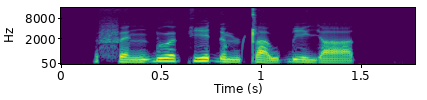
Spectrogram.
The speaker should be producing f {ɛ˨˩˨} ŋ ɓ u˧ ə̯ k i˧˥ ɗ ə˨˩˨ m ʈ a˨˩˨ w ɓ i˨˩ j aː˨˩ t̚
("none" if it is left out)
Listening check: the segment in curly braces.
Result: ɛ˨˩˨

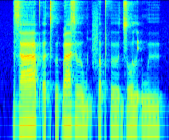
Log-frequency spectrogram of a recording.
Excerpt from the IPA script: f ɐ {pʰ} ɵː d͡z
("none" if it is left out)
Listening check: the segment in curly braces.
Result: pʰ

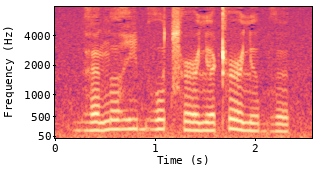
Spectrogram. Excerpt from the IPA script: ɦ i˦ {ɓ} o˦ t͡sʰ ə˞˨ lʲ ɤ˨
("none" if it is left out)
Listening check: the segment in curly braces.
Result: bʱ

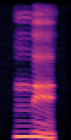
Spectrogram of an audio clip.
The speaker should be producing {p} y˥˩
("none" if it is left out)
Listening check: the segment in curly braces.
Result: m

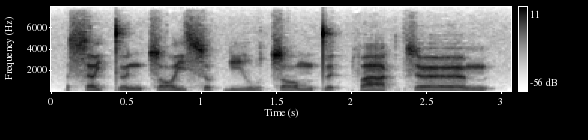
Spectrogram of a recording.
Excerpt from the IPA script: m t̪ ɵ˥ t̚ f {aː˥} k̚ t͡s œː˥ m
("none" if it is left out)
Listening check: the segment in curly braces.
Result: aː˧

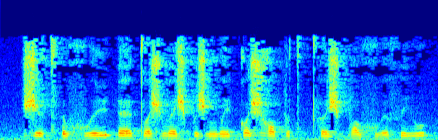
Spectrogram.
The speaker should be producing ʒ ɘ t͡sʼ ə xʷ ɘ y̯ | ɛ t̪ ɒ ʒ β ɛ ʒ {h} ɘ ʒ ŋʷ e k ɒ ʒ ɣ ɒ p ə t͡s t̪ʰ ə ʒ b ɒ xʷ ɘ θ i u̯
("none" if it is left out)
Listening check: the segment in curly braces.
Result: p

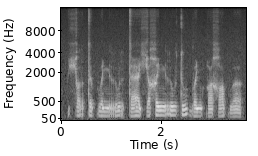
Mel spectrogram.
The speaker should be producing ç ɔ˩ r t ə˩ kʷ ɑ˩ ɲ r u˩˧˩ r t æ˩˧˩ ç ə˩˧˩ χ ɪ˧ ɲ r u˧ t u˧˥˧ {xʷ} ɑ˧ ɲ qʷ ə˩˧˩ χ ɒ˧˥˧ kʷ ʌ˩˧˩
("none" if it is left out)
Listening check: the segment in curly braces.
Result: ɡʷ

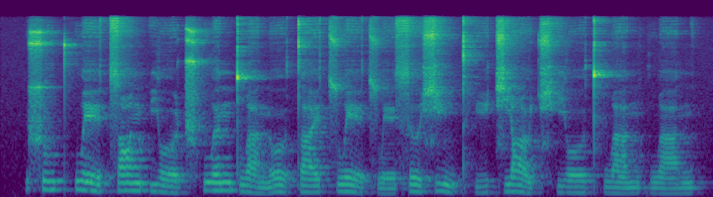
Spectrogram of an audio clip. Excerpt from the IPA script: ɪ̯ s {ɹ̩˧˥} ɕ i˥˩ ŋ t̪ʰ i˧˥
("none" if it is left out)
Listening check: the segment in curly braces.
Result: ɹ̩˥˧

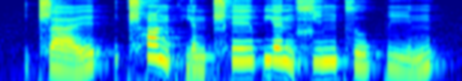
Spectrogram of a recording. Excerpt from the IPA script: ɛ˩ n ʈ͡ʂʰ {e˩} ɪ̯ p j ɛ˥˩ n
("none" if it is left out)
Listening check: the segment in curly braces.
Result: e˥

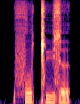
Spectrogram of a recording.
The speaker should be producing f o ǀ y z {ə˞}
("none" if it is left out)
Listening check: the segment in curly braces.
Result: ə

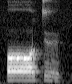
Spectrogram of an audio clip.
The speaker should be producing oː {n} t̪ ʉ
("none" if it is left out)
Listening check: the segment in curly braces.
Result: l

